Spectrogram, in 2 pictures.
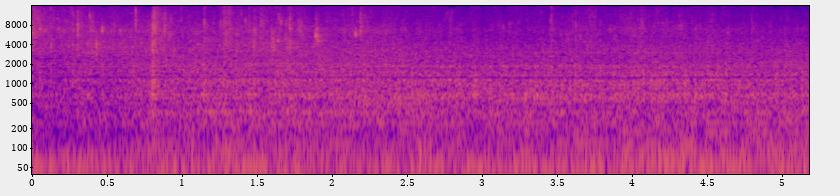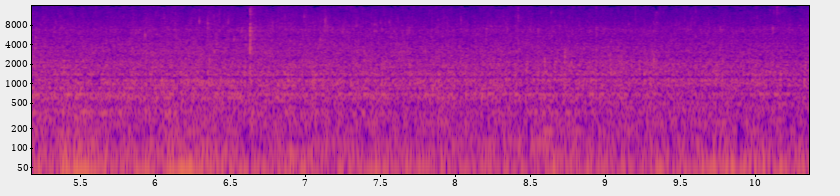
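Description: Moong dal murukku dough deep-frying in hot oil in a kadai: a steady bubbling sizzle with scattered crackles, a few sharper pops in the first couple of seconds, as the freshly dropped dough gives off its moisture.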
